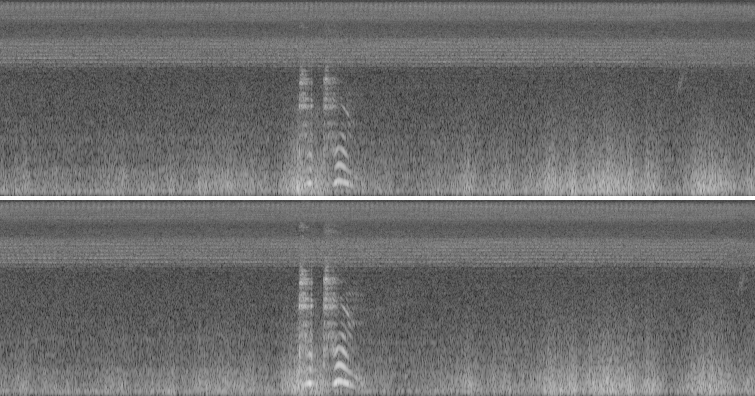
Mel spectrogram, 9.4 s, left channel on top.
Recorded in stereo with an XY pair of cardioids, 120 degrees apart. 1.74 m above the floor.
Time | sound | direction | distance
3.7 | throat clearing | 35° right | ?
